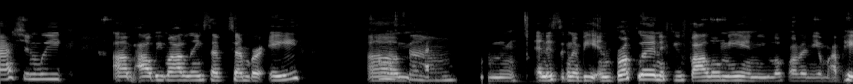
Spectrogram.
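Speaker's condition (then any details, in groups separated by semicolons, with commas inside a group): No condition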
